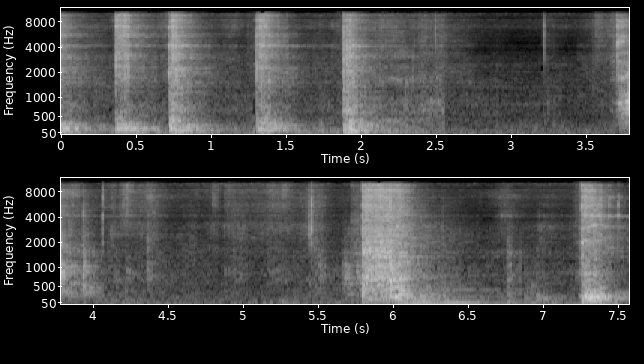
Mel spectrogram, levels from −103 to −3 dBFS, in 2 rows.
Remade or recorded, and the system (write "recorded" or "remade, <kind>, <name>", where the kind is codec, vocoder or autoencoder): remade, codec, SNAC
